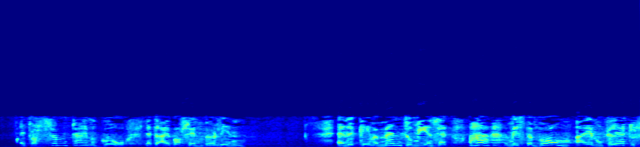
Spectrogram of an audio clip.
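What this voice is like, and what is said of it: Strong Dutch accent. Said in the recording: “She has a pretty strong Dutch accent, which I could listen to all day.”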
